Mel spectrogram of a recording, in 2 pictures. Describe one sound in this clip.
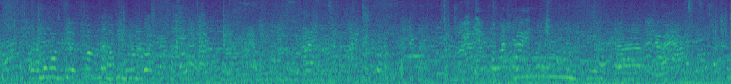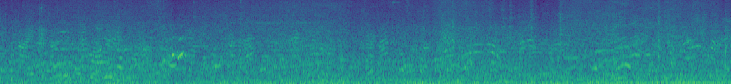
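A busy crowd of men and women chatter all around outdoors.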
